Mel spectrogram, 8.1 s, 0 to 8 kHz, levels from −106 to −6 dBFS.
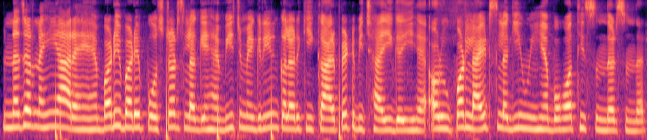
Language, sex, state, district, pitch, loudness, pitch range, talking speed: Hindi, female, Bihar, West Champaran, 255 Hz, -15 LUFS, 240-275 Hz, 215 wpm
